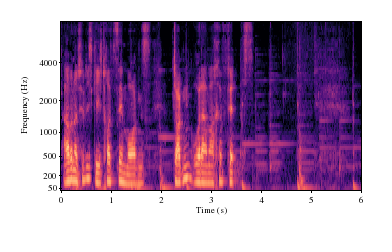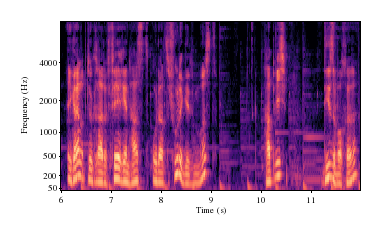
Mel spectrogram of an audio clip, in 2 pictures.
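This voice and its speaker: A man with a husky, medium-pitched voice hosts a podcast for children. He speaks straight to the young listener in simple, encouraging phrases. Music plays behind his voice. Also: lively intonation, a little slow, long pauses, darkish tone. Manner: encouraging, addresses the child directly in simple words. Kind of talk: motivational children's podcast talk.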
